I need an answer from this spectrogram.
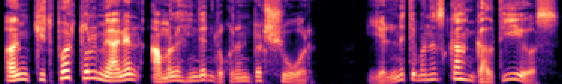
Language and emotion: Kashmiri, angry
